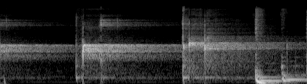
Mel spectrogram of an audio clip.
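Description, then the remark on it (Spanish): Water drops falling one after another, about five or six clear plinks with a bright, ringing tone that lingers between them, the last few deeper and more hollow, in an Aguas Andinas water-saving message. No talking. “¿Escucharon? Cada gota cuenta.”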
